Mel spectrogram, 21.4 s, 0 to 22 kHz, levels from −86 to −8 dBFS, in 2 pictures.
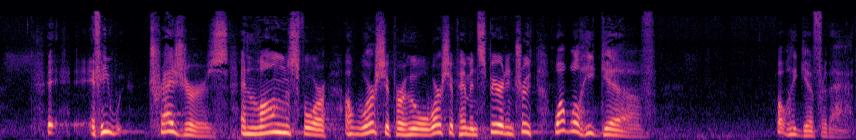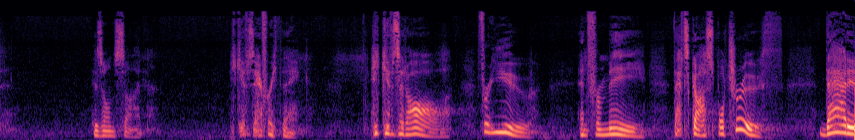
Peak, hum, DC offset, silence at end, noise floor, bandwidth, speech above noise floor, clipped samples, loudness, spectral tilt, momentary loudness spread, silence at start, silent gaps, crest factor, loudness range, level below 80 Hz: -6 dBFS; none; under 0.1%; 0 s; -61 dBFS; 16 kHz; 35 dB; under 0.1%; -26 LUFS; -5.5 dB/octave; 18 LU; 0.6 s; none; 20 dB; 14 LU; -68 dBFS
